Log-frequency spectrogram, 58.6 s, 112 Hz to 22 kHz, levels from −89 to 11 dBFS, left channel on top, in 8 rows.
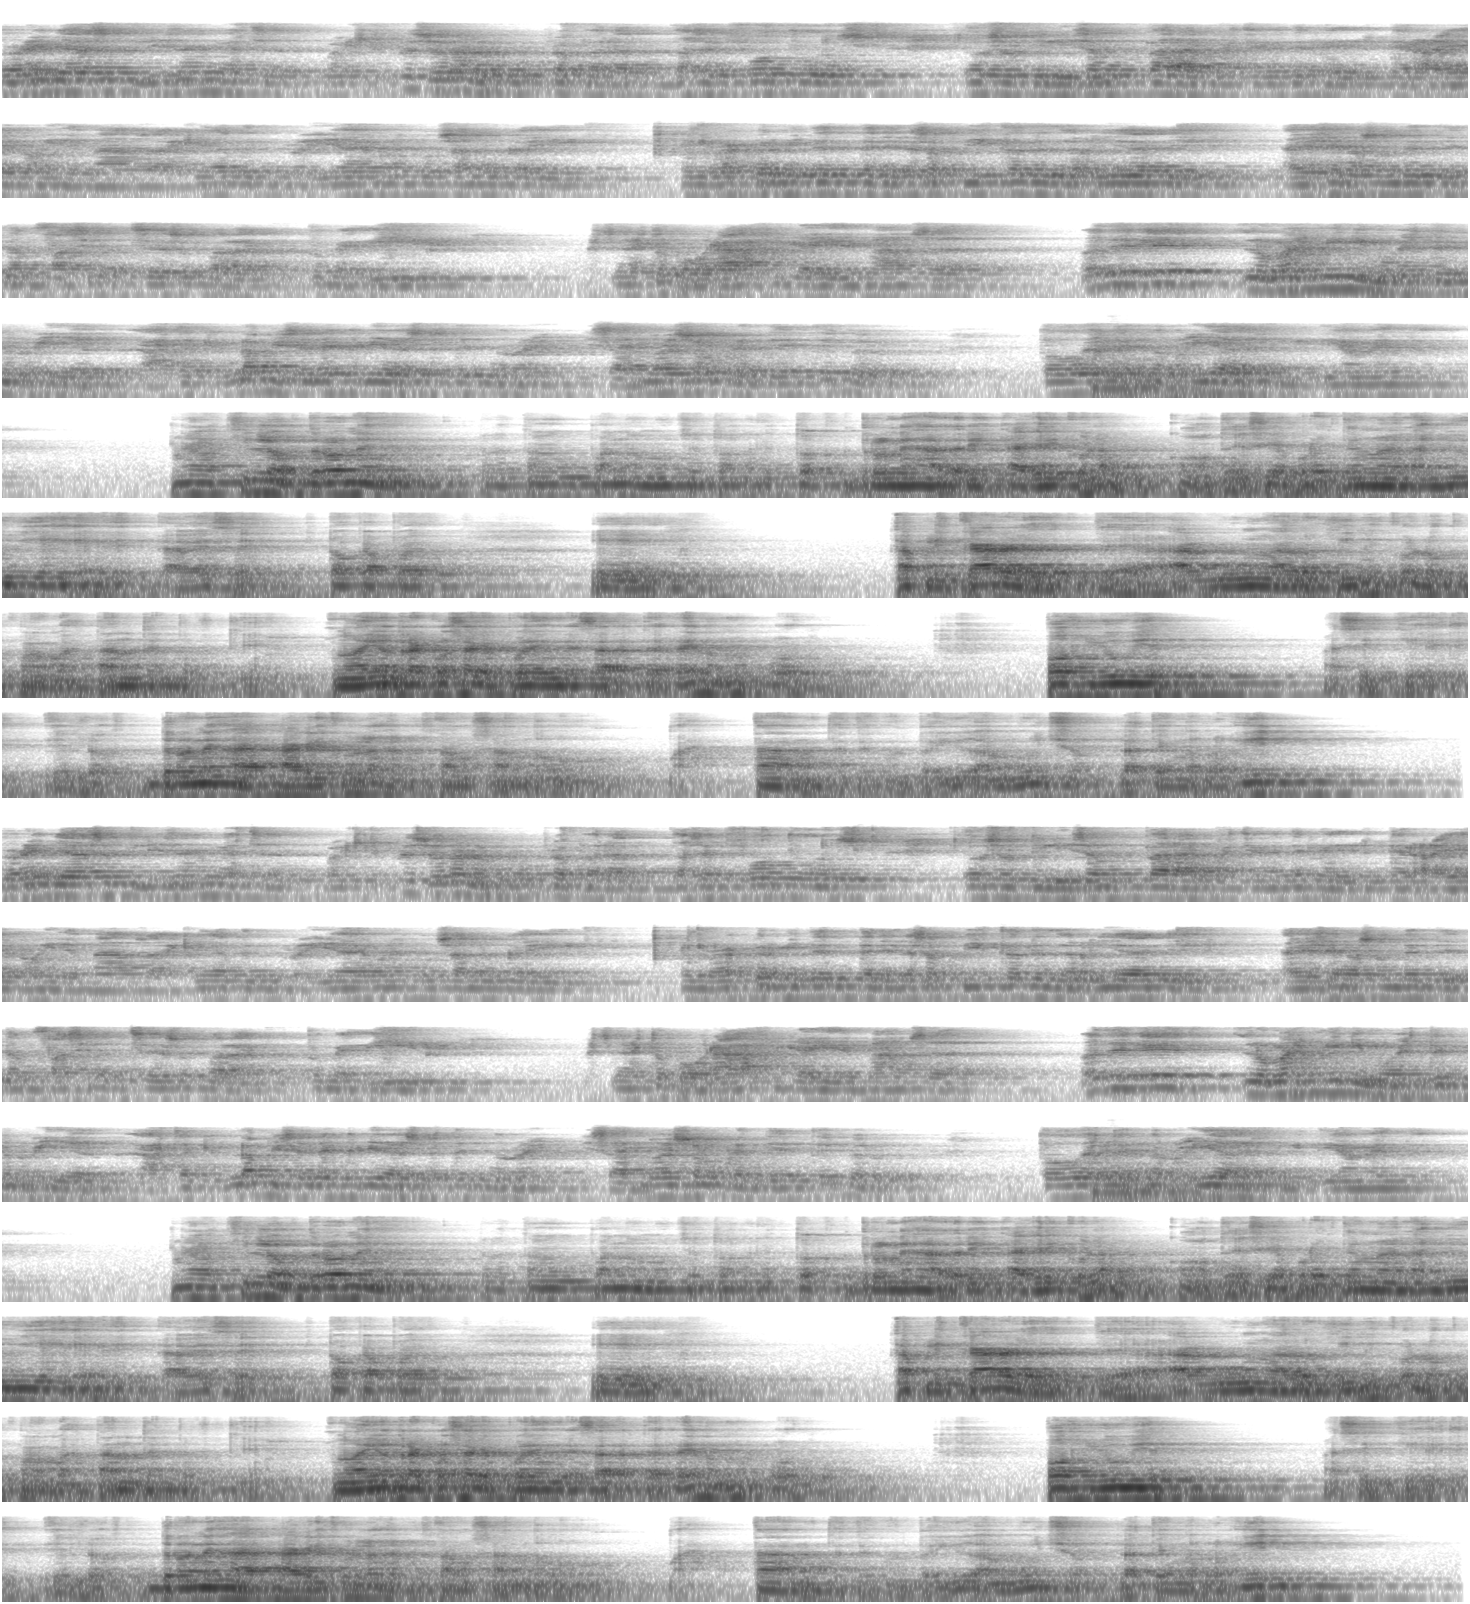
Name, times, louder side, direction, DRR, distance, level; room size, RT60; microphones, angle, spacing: voice 1, 0.0-10.2 10.6-13.4 13.7-17.1 17.6-19.5 20.1-26.4 27.2-29.2, right 2 dB, 90° right, -2 dB, 2.3 m, -34 dB
voice 2, 27.4-27.8 30.2-31.4 31.7-38.0 38.3-38.8 39.6-40.1 41.1-48.0 49.2-49.9 50.6-54.3 54.6-54.8 55.1-57.6, equal, ahead, -1 dB, 1.1 m, -24 dB
12.5 x 11.0 x 2.7 m, 1.4 s
head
